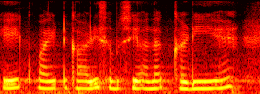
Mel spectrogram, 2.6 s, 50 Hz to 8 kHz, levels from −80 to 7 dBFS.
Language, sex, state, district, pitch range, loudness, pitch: Hindi, female, Uttar Pradesh, Shamli, 225-235 Hz, -15 LUFS, 230 Hz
